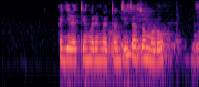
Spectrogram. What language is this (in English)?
Kinyarwanda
